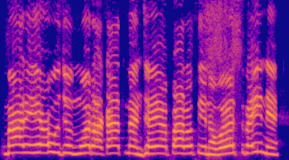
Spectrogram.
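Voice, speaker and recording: A woman's voice: extremely high pitch, fairly even intonation, fast, background noise. A woman, complaining about her husband in a rustic comedy sketch.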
